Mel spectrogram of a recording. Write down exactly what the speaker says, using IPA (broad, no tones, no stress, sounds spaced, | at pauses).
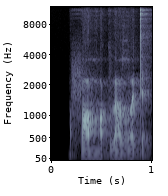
f ɒ ɦ ɒ k l ɒ ʁʷ æ t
